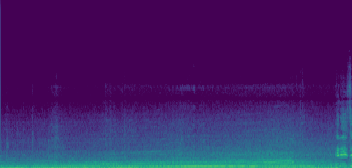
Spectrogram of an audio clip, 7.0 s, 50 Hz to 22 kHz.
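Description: The engine of a 2005 Ford GT manual supercar accelerates hard with a loud, close, sustained roar. Its rising engine tones climb steadily through the gear.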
